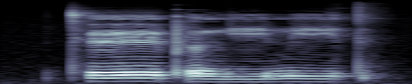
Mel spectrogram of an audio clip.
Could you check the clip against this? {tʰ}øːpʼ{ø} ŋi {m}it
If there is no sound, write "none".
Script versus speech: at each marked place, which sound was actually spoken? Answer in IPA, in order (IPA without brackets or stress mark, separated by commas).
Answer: tʰ, ə, m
